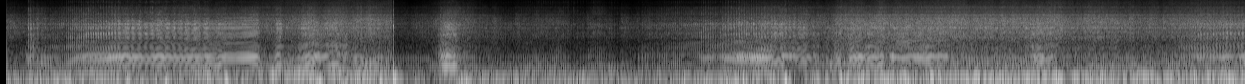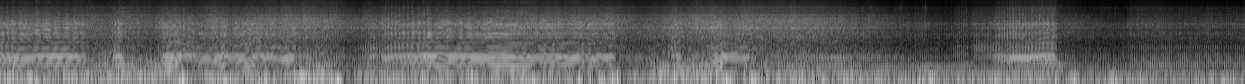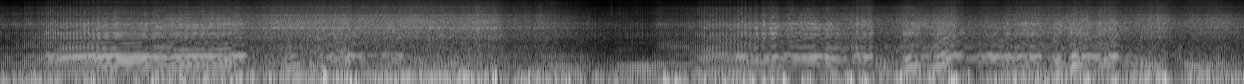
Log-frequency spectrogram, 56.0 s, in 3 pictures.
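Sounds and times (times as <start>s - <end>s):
motorcycle engine revving: 0.0s - 56.0s
wind rush on microphone: 0.1s - 35.8s, 47.2s - 56.0s.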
